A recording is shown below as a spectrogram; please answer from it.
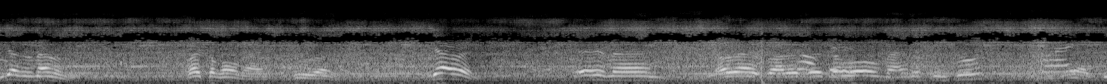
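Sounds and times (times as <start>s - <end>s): people talking: 0.0s - 0.8s, 1.9s - 3.4s, 4.3s - 4.8s, 5.7s - 6.6s, 7.2s - 11.0s
steady background noise: 0.0s - 11.0s.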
